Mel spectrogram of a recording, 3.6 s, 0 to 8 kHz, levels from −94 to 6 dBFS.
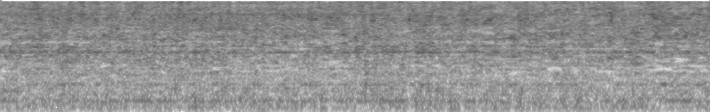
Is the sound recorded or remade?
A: remade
